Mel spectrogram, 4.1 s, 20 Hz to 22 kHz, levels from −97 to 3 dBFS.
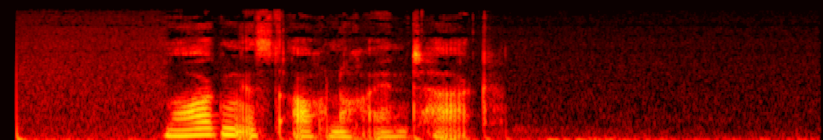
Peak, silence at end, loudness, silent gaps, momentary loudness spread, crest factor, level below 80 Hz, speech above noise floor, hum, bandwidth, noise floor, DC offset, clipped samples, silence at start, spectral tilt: -12 dBFS; 1.05 s; -33 LUFS; none; 24 LU; 24 dB; -52 dBFS; 30 dB; none; 16 kHz; -62 dBFS; under 0.1%; under 0.1%; 0.1 s; -5.5 dB/octave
